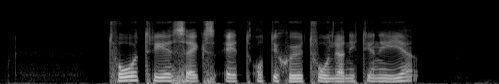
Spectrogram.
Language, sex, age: Swedish, male, 37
